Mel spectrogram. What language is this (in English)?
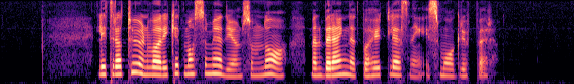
Norwegian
